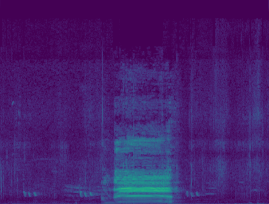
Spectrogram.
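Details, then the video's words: Cow in a grassy setting, described as eating grass: one short, loud moo lasting under a second, midway through, with faint high chirping calls before and after and soft rustling in between. "Sound of Cows Eating Grass"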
